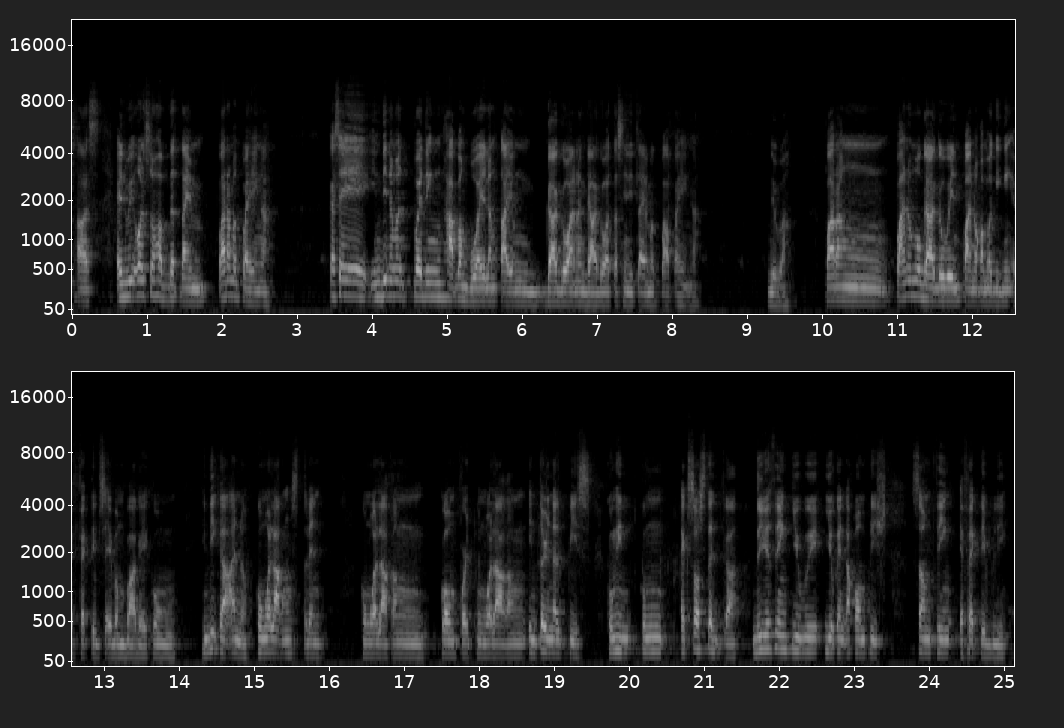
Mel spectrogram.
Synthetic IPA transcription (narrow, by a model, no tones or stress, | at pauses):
ɐsʔɛ̃nd̪wiʔolsohɛvd̪ɐt̪ajmpaːɾɐmɐɡ̚pɐhɪŋa | kɐsɛhɪnd̪iːnɐmanpwɛːd̪ɪŋɦaːbɐŋbuːhɐjlɐŋt̪aːjoŋɡaːɡɐwanɐŋɡaːɡɐwat̪ɐshɪnd̪iːt̪aːjomɐɡ̚pa̰ːpɐhɪŋa̰ | d̪ɪba̰ | paːɾɐŋpɐʔaːnomoɡaːɡɐwɪnpaːnokɐmɐɡiːɡɪŋɛfɛk̚t̪ɪbsɐʔɪbaŋbaːɡɐjkʊŋ | hɪ̃nd̪iːkɐʔɐno̞kʊŋwɐlaːkɐŋst̪ɾɛnt̪̚ | kʊŋwɐlaːkɐŋkomfɔɹt̪̚kʊŋwɐlaːkɐŋʔɪnt̪ɛɹnɐlpiskʊŋhɪkʊŋʔɛksost̪ɛd̪̚kɐd̪ʊjʊθɪŋkjuwɪjʊkɛnɐkomplɪʃ | sɐmθɪŋʔɛfɛk̚t̪ɪvli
